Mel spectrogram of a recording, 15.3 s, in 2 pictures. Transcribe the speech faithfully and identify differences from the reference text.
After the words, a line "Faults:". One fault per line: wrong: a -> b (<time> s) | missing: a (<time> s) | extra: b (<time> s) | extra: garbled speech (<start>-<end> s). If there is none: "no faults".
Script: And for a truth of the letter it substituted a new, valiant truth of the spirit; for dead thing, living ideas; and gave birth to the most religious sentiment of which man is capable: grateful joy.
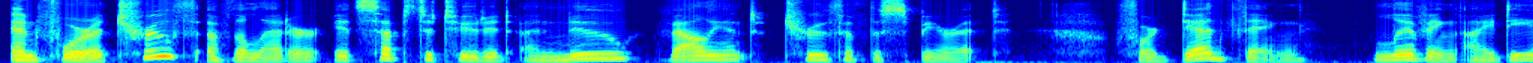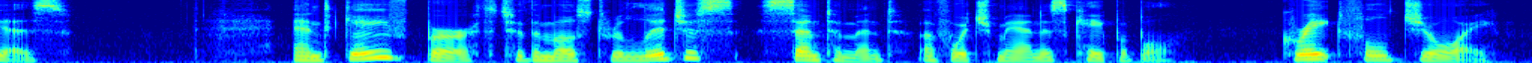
And for a truth of the letter it substituted a new, valiant truth of the spirit; for dead thing, living ideas; and gave birth to the most religious sentiment of which man is capable: grateful joy.
Faults:
no faults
